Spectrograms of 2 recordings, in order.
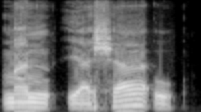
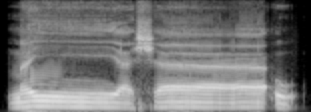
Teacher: Maka kita tidak boleh membaca man yasha'u, tetapi harus idgham, dimasukkan dari ma ke huruf ya. Jadi seolah-olah nunnya hilang. May yasha'u. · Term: idgham bi gunnah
